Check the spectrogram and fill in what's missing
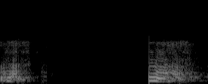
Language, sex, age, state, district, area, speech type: Manipuri, male, 30-45, Manipur, Kakching, rural, conversation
